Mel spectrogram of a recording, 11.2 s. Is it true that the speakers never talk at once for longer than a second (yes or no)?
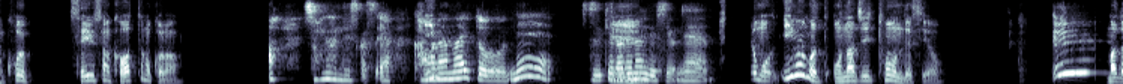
yes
